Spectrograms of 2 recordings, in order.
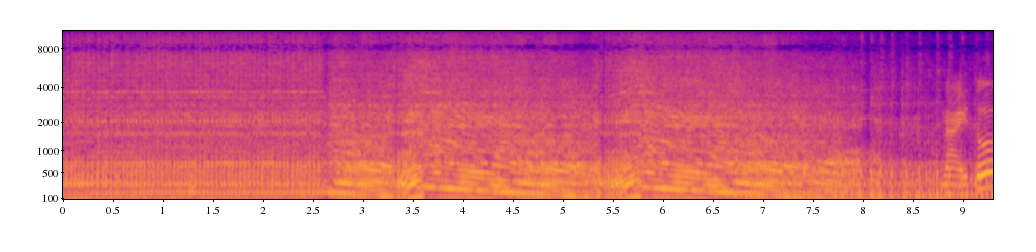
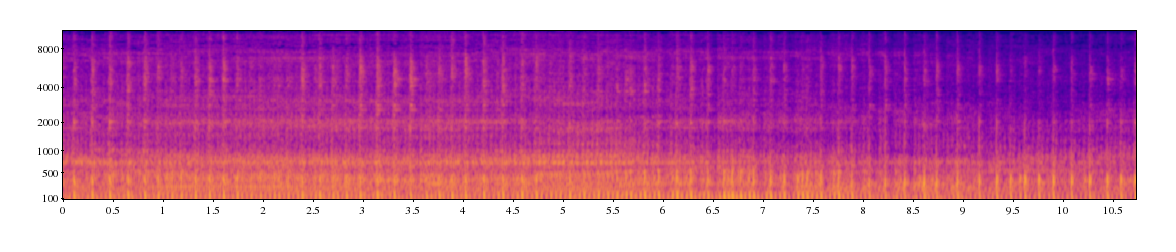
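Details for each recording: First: Ninja two-stroke RR, revved from idle: crisp revs rising and falling with a faint, light, repeated ticking from the power valve kit, not the piston (a worn piston would rasp on deceleration); the engine is still considered worth buying. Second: Kawasaki Ninja two-stroke (the yellow bike), recorded at idle during an engine-condition check: crisp, even popping beat with steady rhythm and no rattling or knocking underneath; healthy two-stroke idle.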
